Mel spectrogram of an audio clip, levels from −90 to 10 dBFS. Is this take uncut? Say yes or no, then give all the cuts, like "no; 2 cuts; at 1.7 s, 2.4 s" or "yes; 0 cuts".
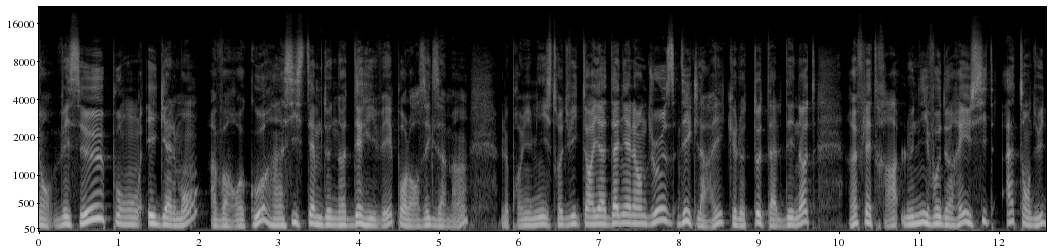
no; 1 cut; at 8.0 s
